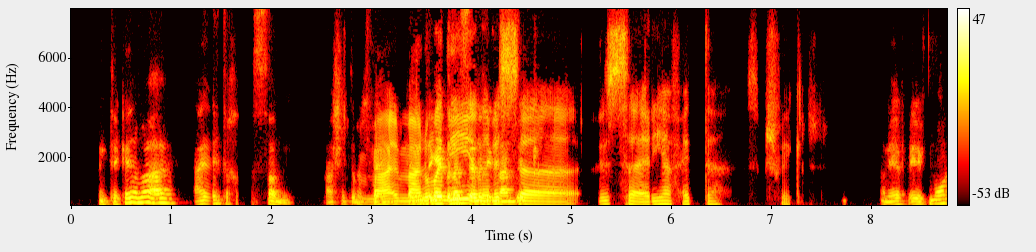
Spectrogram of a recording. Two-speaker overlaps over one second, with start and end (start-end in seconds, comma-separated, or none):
2.9-4.5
